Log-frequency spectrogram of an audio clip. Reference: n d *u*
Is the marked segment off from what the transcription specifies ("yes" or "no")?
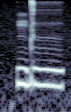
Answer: yes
